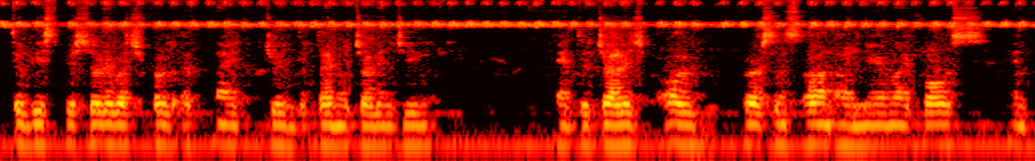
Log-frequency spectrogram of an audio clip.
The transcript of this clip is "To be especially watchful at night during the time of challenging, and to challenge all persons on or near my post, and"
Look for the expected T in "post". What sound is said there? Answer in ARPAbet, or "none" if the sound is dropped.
none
